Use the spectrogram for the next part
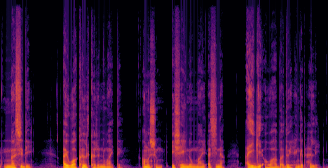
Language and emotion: Manipuri, sad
